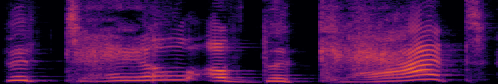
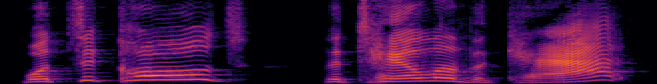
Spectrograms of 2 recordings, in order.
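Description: First: Slow, higher incredulous echo; mock disbelief. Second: A hint of a confused guest asking; quoting a guest. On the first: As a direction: repeat it as if you can't believe it. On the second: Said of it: "he goes".

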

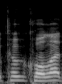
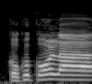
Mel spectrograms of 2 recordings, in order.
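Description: First: Said in the usual way. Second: Coca-Cola sung out high and loud like an ad jingle; announcer-style Coca-Cola. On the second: Shown as a demonstration. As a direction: belt out Coca-Cola as a sponsor plug. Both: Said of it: "I mean, Coca-Cola".

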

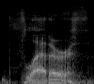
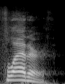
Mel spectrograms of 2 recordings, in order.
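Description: First: "Flat Earth" said low and soft; deflated announcement. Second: "Flat Earth" announced loud and bold; dramatic announcement. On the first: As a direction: let "Flat Earth" fall flat. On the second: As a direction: punch out "Flat Earth" like a headline. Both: Shown as a demonstration. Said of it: "So, so anticlimactic".

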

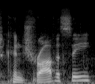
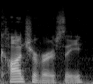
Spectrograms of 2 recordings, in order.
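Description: First: Controversy with the second syllable stressed, con-TROV-ersy; British pronunciation. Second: Controversy with the first syllable stressed, CON-tro-ver-sy; US pronunciation. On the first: Retold or imitated. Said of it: "is the enunciation in British English". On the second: Shown as a demonstration. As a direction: say controversy the American way, hitting CON. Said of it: "In the U S, it's".

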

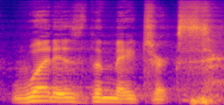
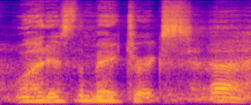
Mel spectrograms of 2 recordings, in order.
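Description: First: Said in the usual way. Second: A lightly voiced stunned Neo; a hint of a dumbfounded hero; mock dazed Neo. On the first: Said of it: "and then he says". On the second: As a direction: say it like you're utterly lost, half laughing. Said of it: "But more like".

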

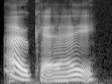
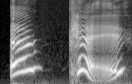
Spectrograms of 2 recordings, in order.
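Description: First: Casual, loud rising okay; easygoing old witch; unbothered agreement. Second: Shrieked, high incredulous echo; scandalised villainess squawk; outraged disbelief. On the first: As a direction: shrug it off lightly. Nanny's unbothered reply. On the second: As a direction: throw it back, loud and high. Duchess echoes Nanny in disbelief. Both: A narrator's reading.

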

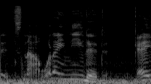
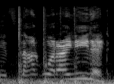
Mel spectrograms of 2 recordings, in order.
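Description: First: High-pitched, held-back protest; mock upset. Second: High, loud hammed-up protest; mock outburst. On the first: Imagined offended gate lady protests, mock upset and soft. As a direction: pitch it up but keep the volume down. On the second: Imagined offended gate lady snaps, loud mock upset. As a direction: burst out, pitched way up.

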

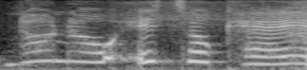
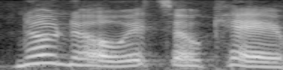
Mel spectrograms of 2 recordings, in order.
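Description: First: Much higher, mock-dainty no thanks; imitating polite refusal. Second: Said in the usual way. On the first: Reluctant woman declining prayer, imitated high and polite. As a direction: wave it off in a high put-on voice.

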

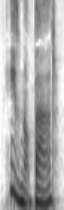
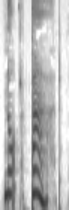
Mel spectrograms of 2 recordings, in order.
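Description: First: NOT BAD as a plain statement; casual verdict. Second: Indignant, much higher echo question; protesting. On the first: Teddy rating Scorpius's flying, NOT BAD said as a verdict. Teddy rates his friend. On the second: Boy objecting to Teddy's verdict, high-pitched protest. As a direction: throw "Not bad?" back, pitched high and falling. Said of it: "protested Scorpius". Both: A narrator's reading.

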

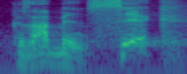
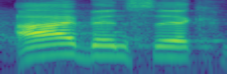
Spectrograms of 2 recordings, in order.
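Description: First: Small, much softer mouse reply; barely bother to answer; weak mouse. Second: Louder, higher, stressed "I've been sick"; punchline repeated. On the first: Acted. Tiny field mouse answers lion. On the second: Shown as a demonstration. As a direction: deliver the punchline again with a punch. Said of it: "That's my way of telling you".

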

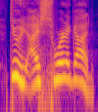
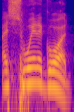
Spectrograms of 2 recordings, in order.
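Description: First: High, loud, drawn-out exclamation; exasperated outburst. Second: Higher, louder Boston oath; Boston accent. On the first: Ranting to a cohost over hash browns, exasperated outburst. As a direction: burst out in comic exasperation. Exasperated rant about Dunkin'. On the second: Exasperated over a missing hash brown, Boston accent. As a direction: drop the r like a Bostonian. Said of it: "that's so Boston". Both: Acted.

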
